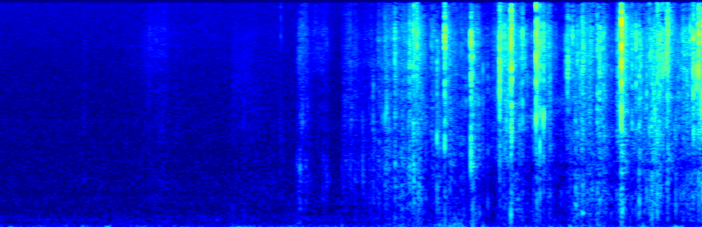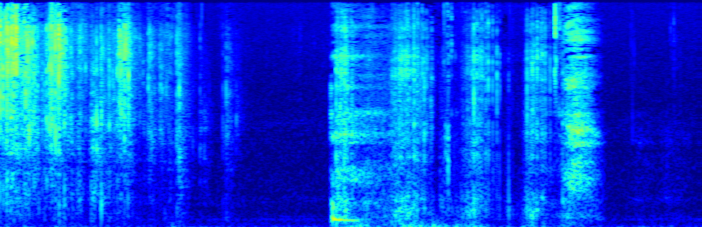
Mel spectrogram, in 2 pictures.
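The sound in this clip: Snack packaging crinkles as it is taken out of a bag: many irregular crackles and rustles, with a louder burst of crinkling late on. No voices are heard.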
